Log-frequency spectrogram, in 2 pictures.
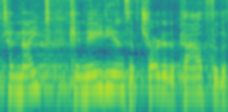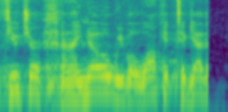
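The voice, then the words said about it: Put-on accent imitating a politician. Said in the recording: “Monsieur Justin Trudeau, who does not sound like this, but we like to pretend ... when I'm not doing any accent”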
